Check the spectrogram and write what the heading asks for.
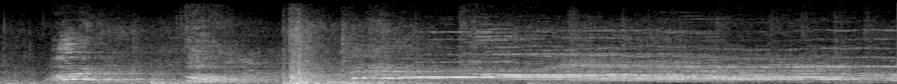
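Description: Two heavy thuds of a wrestler's body hitting the ring, about a second apart, followed by a long drawn-out shout.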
